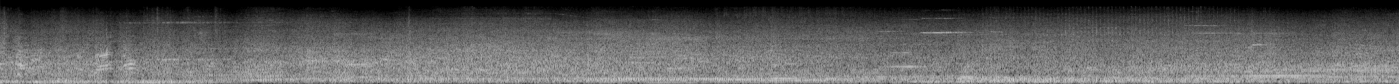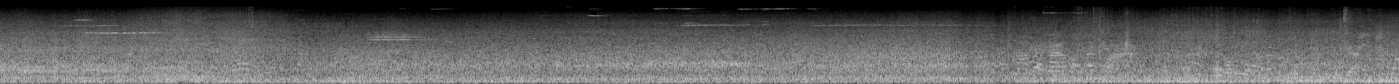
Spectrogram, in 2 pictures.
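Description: Busy street-market ambience: steady road traffic noise, with people's indistinct voices and chatter over it at times.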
